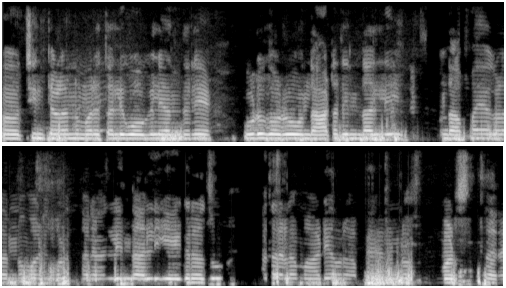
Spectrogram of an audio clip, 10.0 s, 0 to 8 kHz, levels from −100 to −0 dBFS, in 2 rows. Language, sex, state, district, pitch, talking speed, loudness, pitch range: Kannada, female, Karnataka, Bellary, 225 Hz, 90 wpm, -16 LUFS, 220-230 Hz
